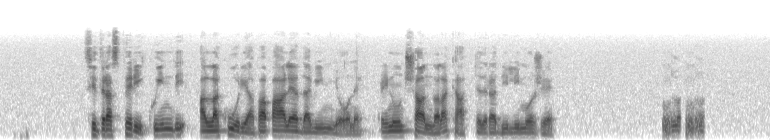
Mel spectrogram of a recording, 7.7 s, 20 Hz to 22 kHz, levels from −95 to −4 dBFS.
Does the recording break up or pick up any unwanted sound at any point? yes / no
yes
